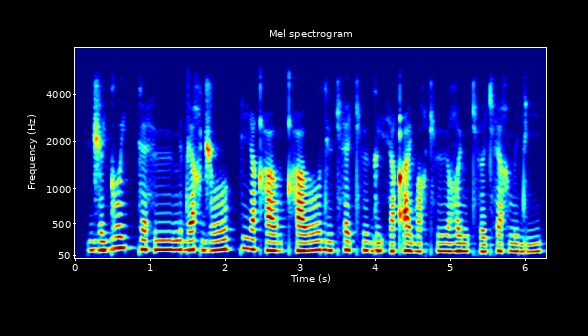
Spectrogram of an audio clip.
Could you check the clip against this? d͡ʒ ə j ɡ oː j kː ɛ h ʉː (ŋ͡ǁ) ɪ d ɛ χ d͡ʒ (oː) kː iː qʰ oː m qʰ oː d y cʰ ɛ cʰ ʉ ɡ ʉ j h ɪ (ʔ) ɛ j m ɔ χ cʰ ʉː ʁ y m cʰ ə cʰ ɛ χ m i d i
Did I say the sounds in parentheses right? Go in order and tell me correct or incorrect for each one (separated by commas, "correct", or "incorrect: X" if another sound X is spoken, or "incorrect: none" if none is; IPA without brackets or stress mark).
incorrect: ŋ, correct, incorrect: qʼ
